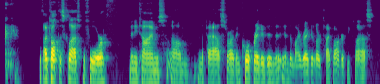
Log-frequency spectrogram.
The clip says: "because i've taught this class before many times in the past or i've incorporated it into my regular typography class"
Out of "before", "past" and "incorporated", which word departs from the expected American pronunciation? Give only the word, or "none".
none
